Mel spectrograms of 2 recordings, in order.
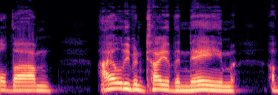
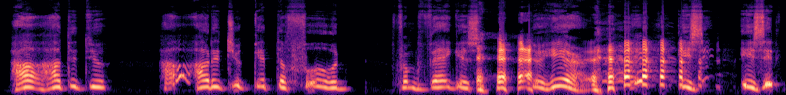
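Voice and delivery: baffled Jandro; 6 semitones higher, 3 dB quieter than usual. Retold or imitated. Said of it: "He comes back and goes".

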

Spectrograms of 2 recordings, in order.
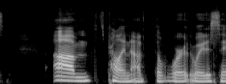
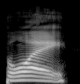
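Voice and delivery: ordinary talk

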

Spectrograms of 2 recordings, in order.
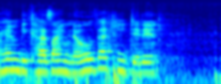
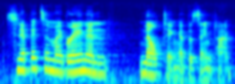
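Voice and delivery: usual speaking voice

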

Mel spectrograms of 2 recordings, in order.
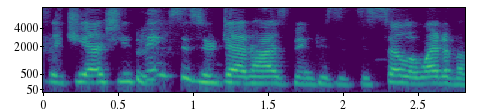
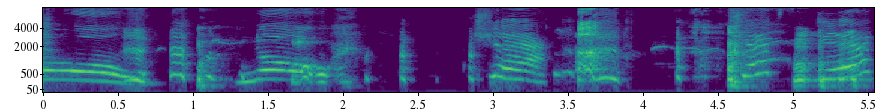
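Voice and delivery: hammed-up grieving widow; 8 semitones higher, much slower than usual. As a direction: overact the widow's cry for her dead husband. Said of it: "she does this instead".

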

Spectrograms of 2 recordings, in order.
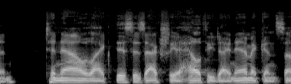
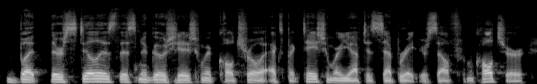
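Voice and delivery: ordinary talk, nothing marked

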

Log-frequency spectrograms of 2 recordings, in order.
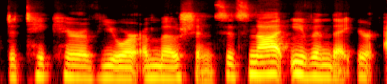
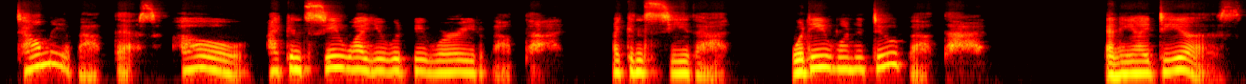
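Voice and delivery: very soft, understanding parent; hushed, gentle listening to a worried child; calm, grounded; 3 semitones higher, 9 dB quieter than usual. Acted. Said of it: "someone who can calmly, in a grounded way".

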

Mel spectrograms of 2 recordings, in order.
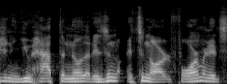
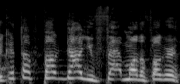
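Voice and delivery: high mock heckler jeer; heckler yelling; 8 semitones higher than usual. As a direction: yell it like a rude heckler.

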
